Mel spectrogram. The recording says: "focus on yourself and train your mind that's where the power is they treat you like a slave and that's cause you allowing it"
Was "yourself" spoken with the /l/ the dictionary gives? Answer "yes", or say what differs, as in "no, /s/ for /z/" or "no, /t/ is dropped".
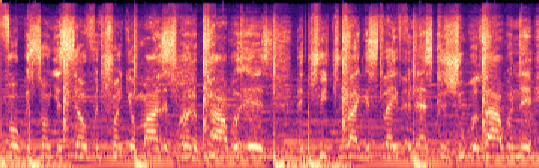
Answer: yes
